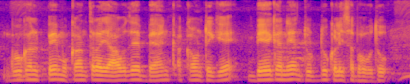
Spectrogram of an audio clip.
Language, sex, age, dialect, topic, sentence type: Kannada, male, 41-45, Mysore Kannada, banking, statement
